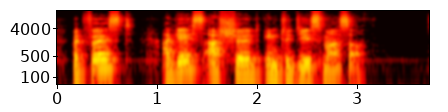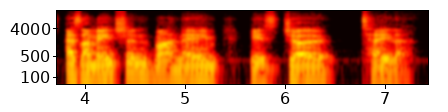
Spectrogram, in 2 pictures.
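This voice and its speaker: A man with a South African accent speaks in a bright, sharp tone at medium pitch. His pace is fairly slow, with long, frequent pauses. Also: ordinary pitch variation. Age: 30s. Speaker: minister and YouTuber. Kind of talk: channel introduction vlog.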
